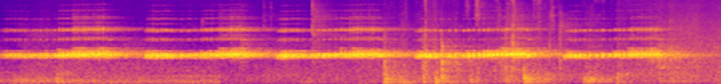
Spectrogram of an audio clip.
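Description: A natterjack toad's loud, rattling trill rings out as a phone ringtone, repeating in long, steady bursts with brief pauses between them, with no one talking.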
